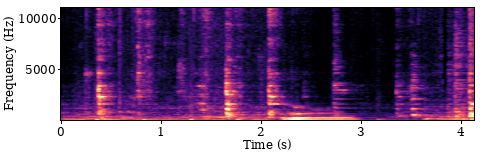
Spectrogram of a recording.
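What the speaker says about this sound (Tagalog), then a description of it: "So, yung bawang ay lulutuin natin." Garlic browning in a pan with a steady sizzle and repeated utensil stirring and scraping, close and fairly loud, with a brief word spoken over it.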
